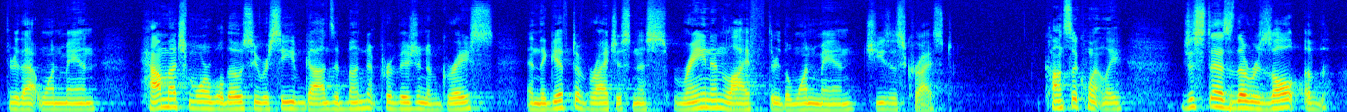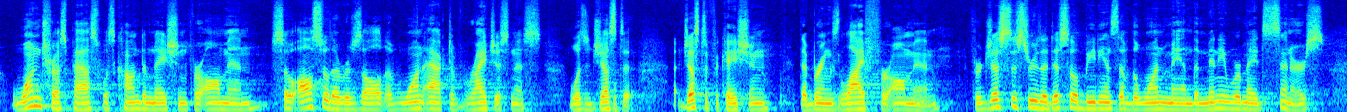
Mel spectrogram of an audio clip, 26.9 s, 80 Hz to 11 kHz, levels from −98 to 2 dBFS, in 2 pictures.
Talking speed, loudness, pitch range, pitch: 170 wpm, -31 LUFS, 130-150 Hz, 140 Hz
